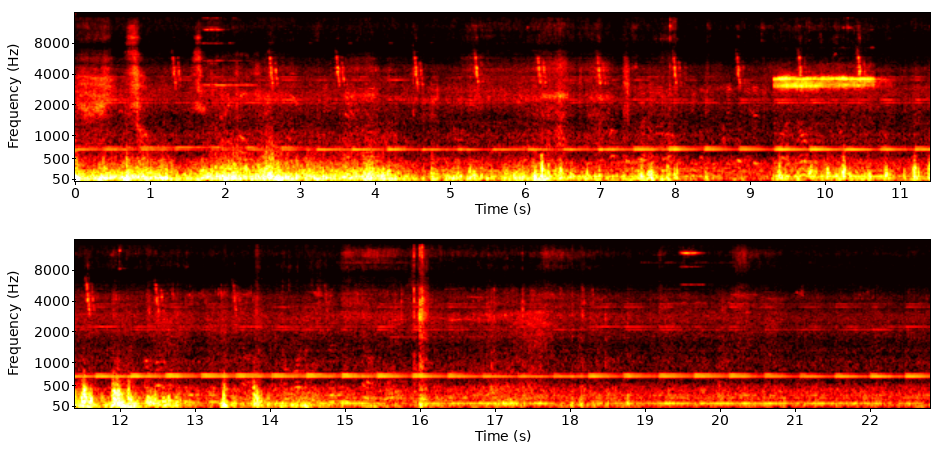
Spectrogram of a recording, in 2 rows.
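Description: Fujikyu 6000 series (ex-JR 205 series) electric trains standing at a platform, giving a steady whine over a low hum. Irregular low rumble comes and goes and is strongest in the first few seconds, and a brief high tone sounds about nine and a half seconds in.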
